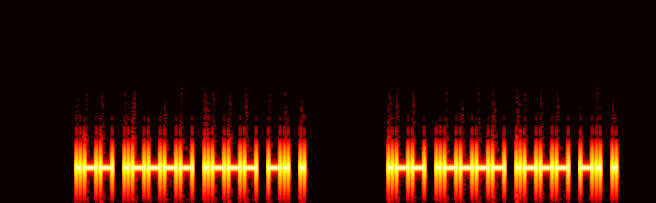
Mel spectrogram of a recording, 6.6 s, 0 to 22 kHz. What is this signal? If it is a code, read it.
Morse code, heard as a keyed tone, about 32 wpm, 700 Hz. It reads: W1JNE W1JNE
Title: USA Call Signs - 5 Characters - Repeated 3x - 30wpm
